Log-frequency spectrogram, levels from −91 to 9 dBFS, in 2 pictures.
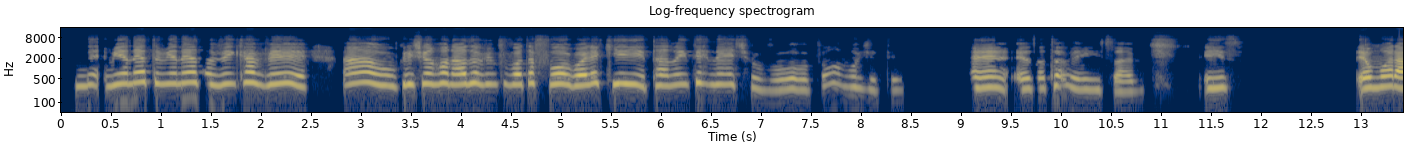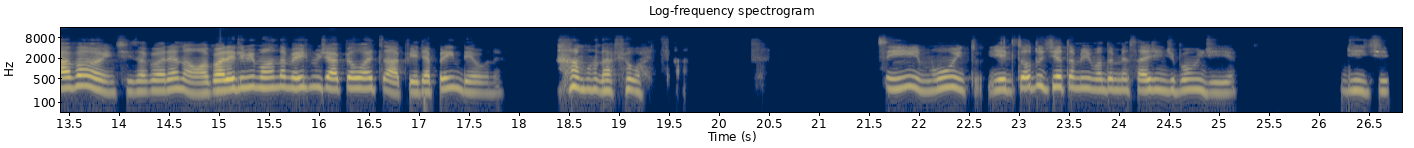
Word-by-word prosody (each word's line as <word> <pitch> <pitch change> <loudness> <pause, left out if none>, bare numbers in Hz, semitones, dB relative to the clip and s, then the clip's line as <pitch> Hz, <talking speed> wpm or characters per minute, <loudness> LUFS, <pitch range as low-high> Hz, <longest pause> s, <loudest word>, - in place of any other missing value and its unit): me 310 +2 -5
minha 340 +4 +2
neta, 385 0 +2
minha 355 +1 -1
neta, 380 +1 +2
vem 350 +2 -2
cá 385 +2 +4
ver. 335 -3 +1 0.3
"Ah, 365 +2 +4
o 295 - -8
Cristiano 340 +2 0
Ronaldo 345 -1 +4
vai 370 - +2
vim 340 0 -5
para 345 - -12
o - - -11
Botafogo. 335 -1 +2
Olha 320 +3 +7
aqui, 350 -2 0
está 310 +2 -3
na 325 +1 -4
internet", 335 -1 -5
eu 255 -3 -8
"Vô, 230 +1 -5
pelo 330 +4 -9
amor 285 -5 -11
de 235 -3 -16
Deus". 230 0 -16 0.7
É 270 -1 +2 0.2
exatamente 255 -3 -5
sabe, 210 0 -6 0.6
isso. 265 +1 -5 1.2
Eu 265 +1 +5
morava 280 0 +6
antes, 215 -8 0
agora 220 +3 0
não. 195 -6 -3
Agora 220 +4 +6
ele 255 +2 +4
me 285 +1 0
manda 275 +1 0
mesmo 275 +1 +1
já 260 -3 +4
pelo 260 +2 +3
WhatsApp. 240 -7 0
E - - +1
ele 210 - -4
aprendeu, 205 -3 -3
né, 190 +1 -23 0.7
a 290 -1 +5
mandar 240 -3 -3
pelo 235 +2 -4
WhatsApp. 205 - -18 1.9
Sim, 265 +2 -2
muito. 245 +3 -4
E 230 - -6
ele 240 -2 +2
todo 275 +3 +2
dia 285 +3 +3
também 265 -2 -3
manda 240 +1 -2
mensagem 235 0 -3
de 225 +1 -7
bom 235 +2 -5
dia. 195 0 -10 1.1
Digi 215 -1 -8
270 Hz, 150 wpm, -20 LUFS, 230-330 Hz, 1.9 s, Olha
